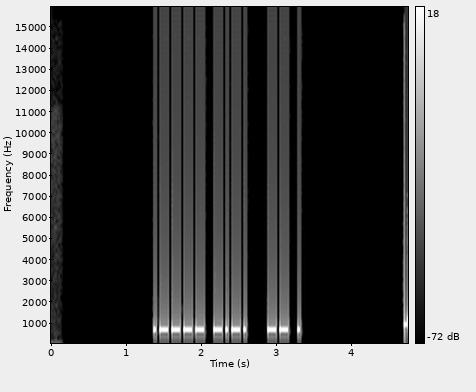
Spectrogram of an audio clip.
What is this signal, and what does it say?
Morse code, heard as a keyed tone, about 30 wpm, 700 Hz. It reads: 1C ME
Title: Field Day Exchanges - 30wpm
